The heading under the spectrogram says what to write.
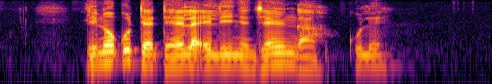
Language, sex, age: Xhosa, male, 35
